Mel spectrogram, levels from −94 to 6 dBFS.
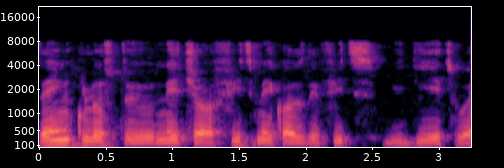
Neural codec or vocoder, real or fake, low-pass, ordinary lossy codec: none; real; none; none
